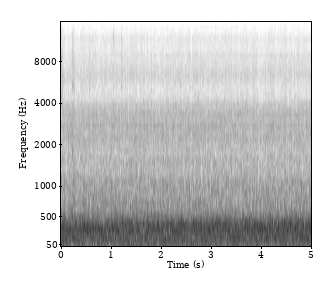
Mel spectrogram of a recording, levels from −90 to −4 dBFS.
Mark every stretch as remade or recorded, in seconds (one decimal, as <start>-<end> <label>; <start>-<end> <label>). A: 0.0-5.0 recorded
